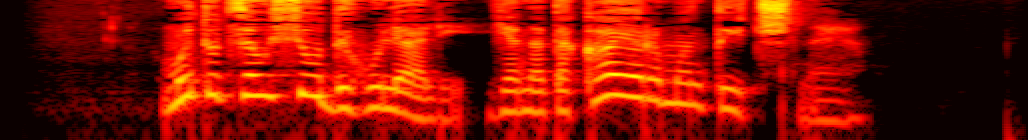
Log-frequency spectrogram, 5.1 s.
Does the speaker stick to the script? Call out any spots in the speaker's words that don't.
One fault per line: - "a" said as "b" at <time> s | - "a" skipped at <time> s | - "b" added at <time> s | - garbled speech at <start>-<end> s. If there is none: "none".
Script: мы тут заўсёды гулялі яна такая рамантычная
none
